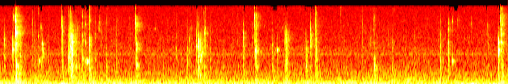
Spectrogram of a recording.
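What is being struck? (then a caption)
Ribbed plastic water bottle with water inside. A clear, ribbed PET water bottle, capped and about half full of water, is held horizontally and tapped with fingernails. The result is a series of short, sharp, bright clicking taps at irregular intervals. A faint, steady low hum runs underneath.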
